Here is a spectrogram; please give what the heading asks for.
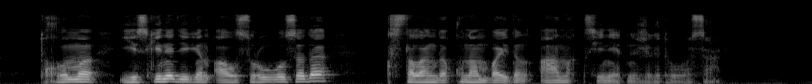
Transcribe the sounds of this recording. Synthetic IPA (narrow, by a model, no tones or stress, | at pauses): t̪ʰʊ̥qəmə | je̞skʲe̞ne̞d̪e̞ɡʲe̞nɑlˠəsəɾubo̞lˠsɑd̪ɑ | qʰə̥st̪ɑlˠɑɴd̪əqʰʊnɑmbɑjd̪əɴɑnəqse̞ne̞t̪ɪnʒɪɡʲɪt̪uwo̰sə̰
